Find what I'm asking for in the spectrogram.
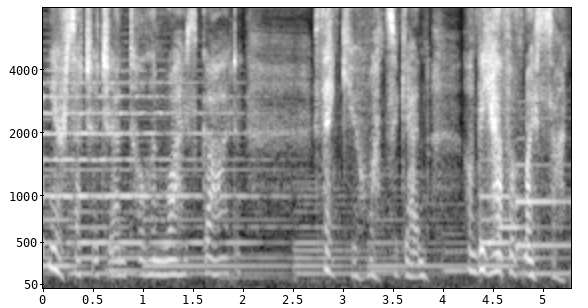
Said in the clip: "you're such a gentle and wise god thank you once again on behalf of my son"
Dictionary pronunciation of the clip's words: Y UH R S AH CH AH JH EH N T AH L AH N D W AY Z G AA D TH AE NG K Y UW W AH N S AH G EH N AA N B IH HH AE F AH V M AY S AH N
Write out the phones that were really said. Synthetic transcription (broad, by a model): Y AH R S AH CH AH JH EH N T L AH N W AY Z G AA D TH AE NG K Y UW W AH N S AH G EH N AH N B IH HH AE F AH V M AY S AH N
